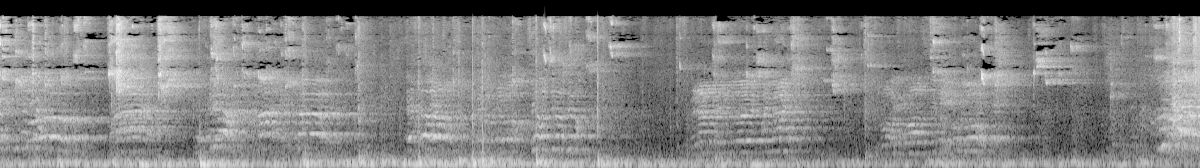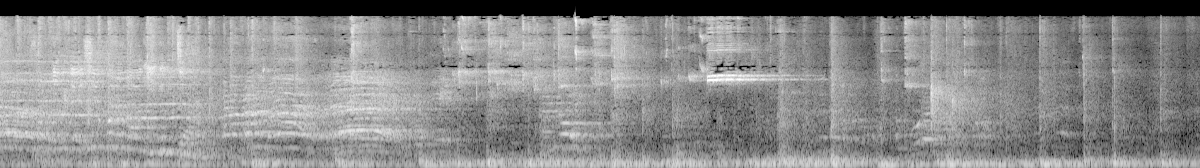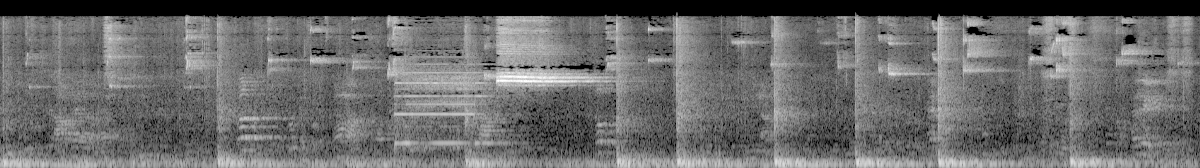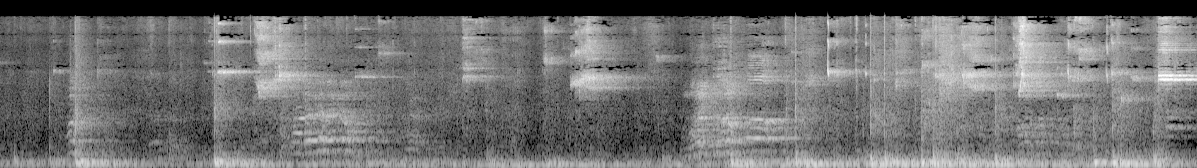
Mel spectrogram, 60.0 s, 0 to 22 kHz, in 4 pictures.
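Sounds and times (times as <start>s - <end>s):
shoe squeaks: 0.0s - 4.8s, 5.7s - 14.6s, 20.5s - 27.3s, 30.3s - 38.5s, 39.2s - 46.6s, 47.6s - 53.5s, 54.3s - 59.9s
players' voices: 0.0s - 38.0s, 53.4s - 59.9s
basketball bouncing on gym floor: 3.6s - 9.1s, 20.2s - 30.4s, 37.7s - 40.1s, 40.7s - 41.1s, 41.7s - 42.1s, 54.1s - 59.7s.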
